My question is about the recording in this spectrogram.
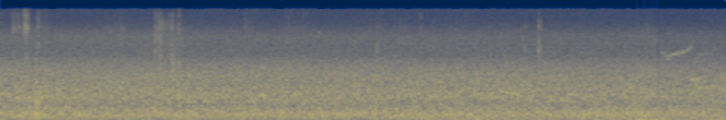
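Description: Steady rushing outdoor noise of river water running over rocks, mixed with road traffic, with a few light knocks near the start and toward the end.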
